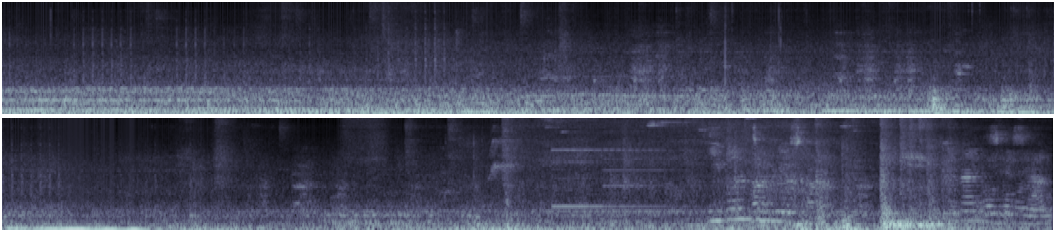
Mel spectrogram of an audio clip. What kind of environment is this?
bus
